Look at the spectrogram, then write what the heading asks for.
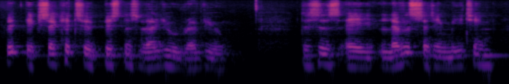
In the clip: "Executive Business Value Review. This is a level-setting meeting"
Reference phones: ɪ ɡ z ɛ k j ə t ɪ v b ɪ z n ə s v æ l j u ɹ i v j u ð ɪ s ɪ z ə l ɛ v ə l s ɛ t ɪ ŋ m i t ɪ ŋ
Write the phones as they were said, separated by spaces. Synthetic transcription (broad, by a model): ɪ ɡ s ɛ k j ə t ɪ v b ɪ s n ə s v æ l j u ɹ i v j u ð ɪ s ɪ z ə l ɛ v ə l s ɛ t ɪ ŋ m i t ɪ ŋ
